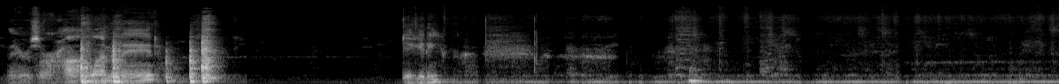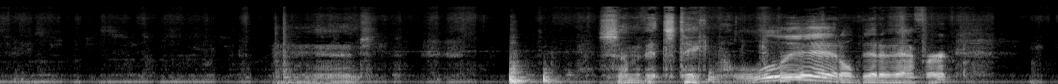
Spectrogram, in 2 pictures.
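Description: No technical faults are audible.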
